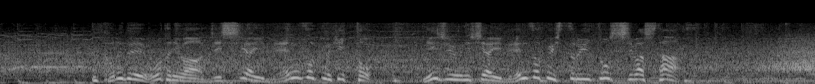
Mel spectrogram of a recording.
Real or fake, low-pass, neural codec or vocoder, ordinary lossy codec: real; 7.2 kHz; none; none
